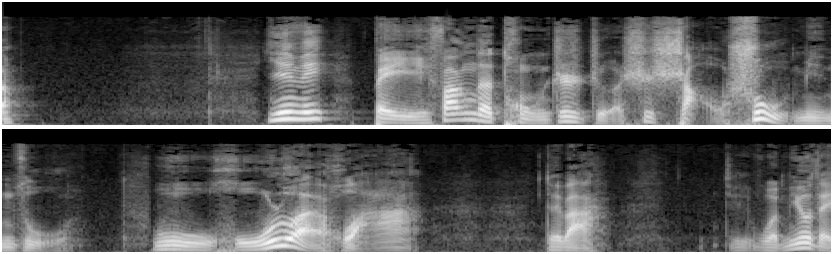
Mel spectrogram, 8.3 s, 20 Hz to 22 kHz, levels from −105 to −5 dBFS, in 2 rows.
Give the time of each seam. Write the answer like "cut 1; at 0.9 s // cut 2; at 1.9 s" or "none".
none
